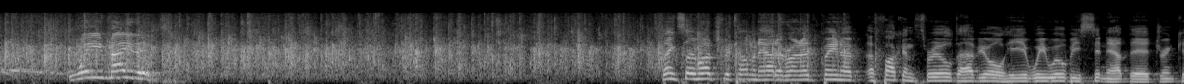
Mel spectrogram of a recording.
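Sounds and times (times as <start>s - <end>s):
audience applause at the close of a live comedy show: 0.0s - 8.6s
speech: 0.7s - 1.8s, 6.6s - 11.8s.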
